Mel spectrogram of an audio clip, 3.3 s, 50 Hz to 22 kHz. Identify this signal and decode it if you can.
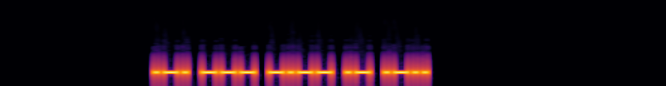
Morse code, heard as a keyed tone, about 50 wpm, 700 Hz. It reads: ROYAL
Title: Top 1751-2000 Words 50wpm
